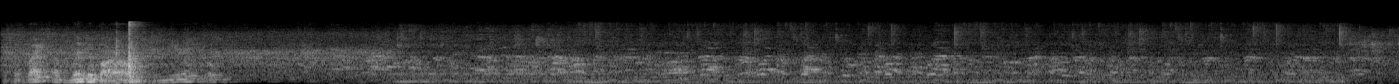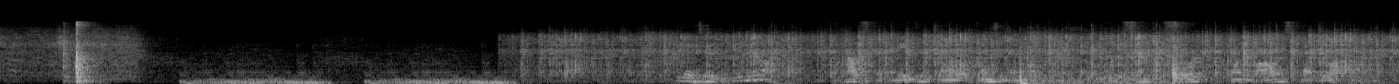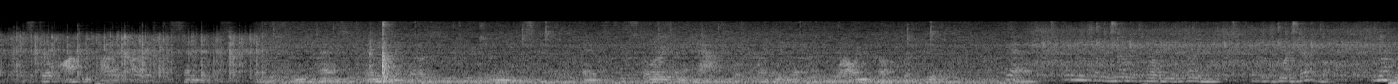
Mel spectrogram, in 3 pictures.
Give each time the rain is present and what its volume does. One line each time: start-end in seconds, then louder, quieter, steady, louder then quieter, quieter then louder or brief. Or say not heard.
0.0-41.9 louder.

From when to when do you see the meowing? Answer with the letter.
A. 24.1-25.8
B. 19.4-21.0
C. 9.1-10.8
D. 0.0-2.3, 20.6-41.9
A.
